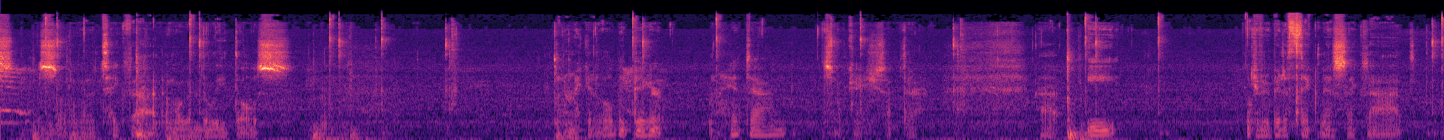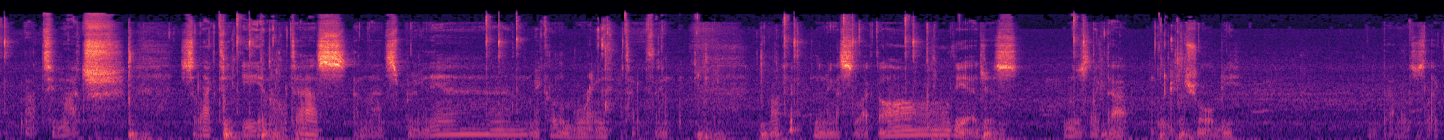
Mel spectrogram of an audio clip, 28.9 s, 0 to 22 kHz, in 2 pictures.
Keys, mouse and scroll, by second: 0.2 alt+shift+click, 1.2 x, 3.1 alt+shift+click, 3.6 middle click, 5.4 s, 7.0 click, 8.4 middle click, 10.5 e, 11.4 click, 14.2 click, 15.6 a, 16.5 e, 17.0 alt+s, 19.4 middle click, 20.6-21.2 scroll up 2, 21.3 alt+a, 22.1 alt+shift+click, 22.5 alt+shift+click, 23.2 alt+shift+click, 25.3 alt+shift+click, 26.1 ctrl+b.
